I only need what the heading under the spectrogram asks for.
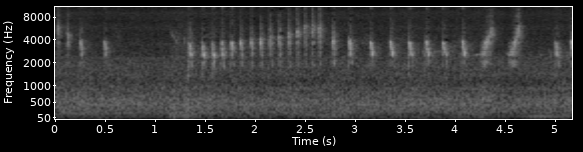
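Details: Pied triller song as a cage-bird training master: scattered notes lead into a quick rising rattle of bright chips, then evenly spaced notes with sharp upward whistles, against steady soft hiss.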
